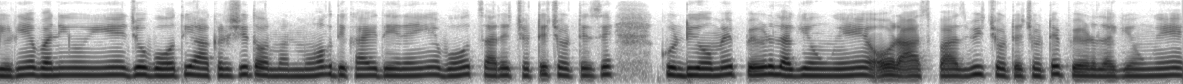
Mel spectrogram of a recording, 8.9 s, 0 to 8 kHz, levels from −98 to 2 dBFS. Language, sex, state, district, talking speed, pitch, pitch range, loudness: Hindi, female, Uttar Pradesh, Muzaffarnagar, 225 wpm, 215 Hz, 210-230 Hz, -14 LUFS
